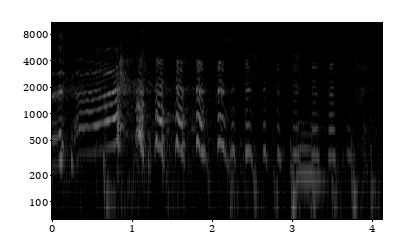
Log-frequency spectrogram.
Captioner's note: performer whimpering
